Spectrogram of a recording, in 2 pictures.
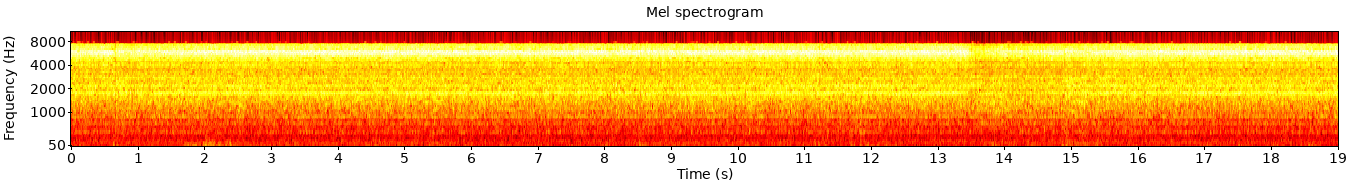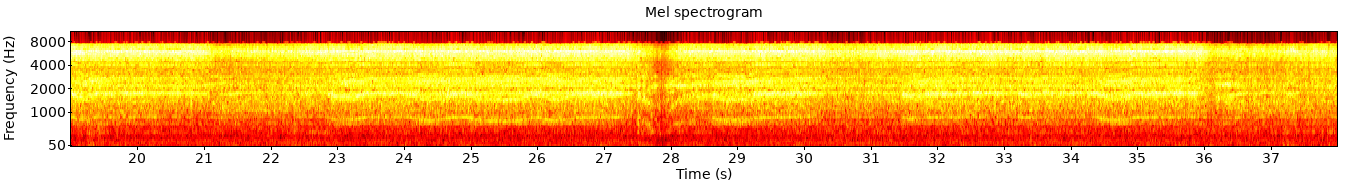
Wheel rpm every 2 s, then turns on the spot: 240, 230, 240, 230, 230, 240, 230, 230, 230, 230, 230, 230, 220, 210, 180, 230, 230, 230, 230.
none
